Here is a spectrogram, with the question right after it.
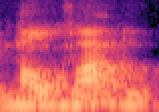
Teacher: o L tem som de U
